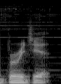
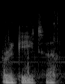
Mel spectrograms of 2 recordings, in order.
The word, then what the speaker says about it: Brigitte: the character came out there was a lot of people that were also saying bridget but no it is in fact brigitte is it my favorite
